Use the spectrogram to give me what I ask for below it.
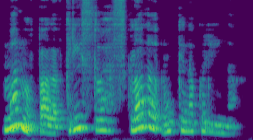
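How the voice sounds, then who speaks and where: A woman narrating a story aloud with a lively, expressive reading. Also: medium pitch, normal speed, far from the mic.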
